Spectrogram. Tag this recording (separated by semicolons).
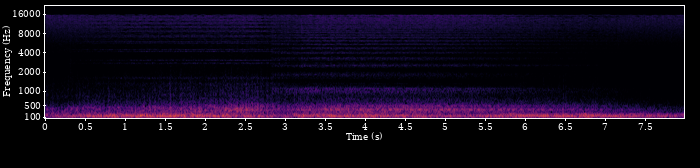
airy; breath; breathing; drone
